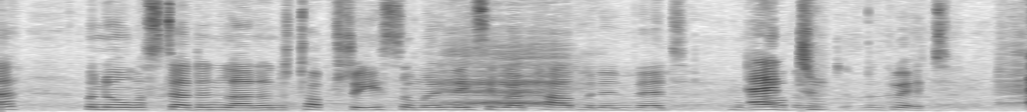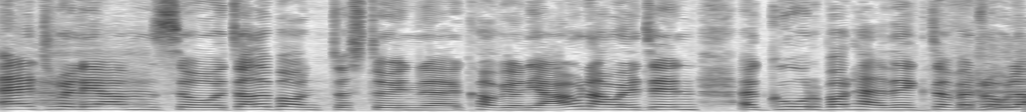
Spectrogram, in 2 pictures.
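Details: Flock of Welsh Black Mountain Sheep calling, with a dense run of bleats of varying lengths, tremulous and nasal, overlapping in bursts with a few brief gaps and a faint low hum.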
